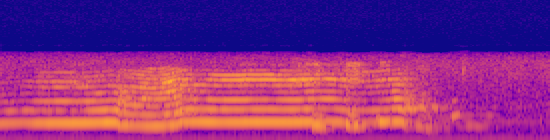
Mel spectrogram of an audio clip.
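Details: Diesel, a pet husky, 'talking' indoors in a conversation with his owner about going upstairs: a sustained, tonal, howl-like moan that dips in pitch midway, then breaks into shorter wavering yowls and fades out.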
